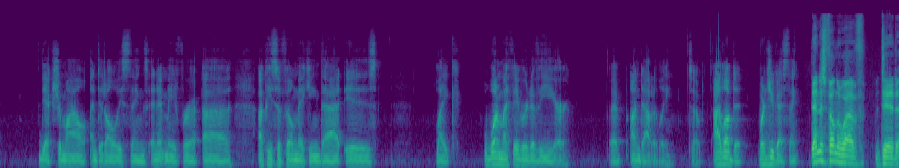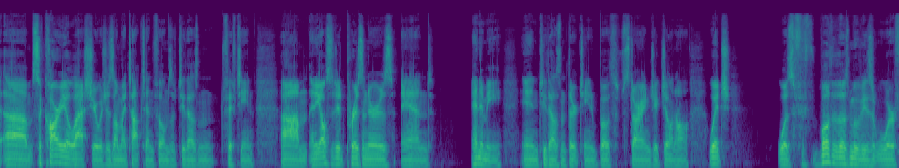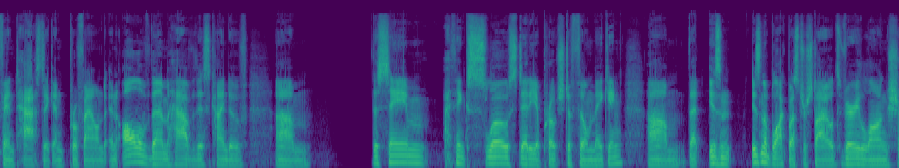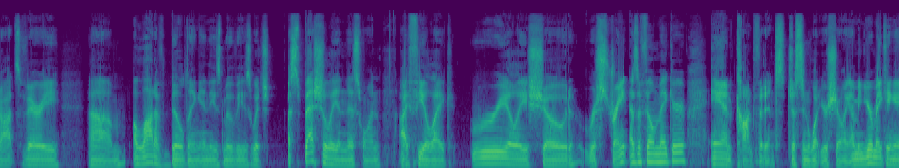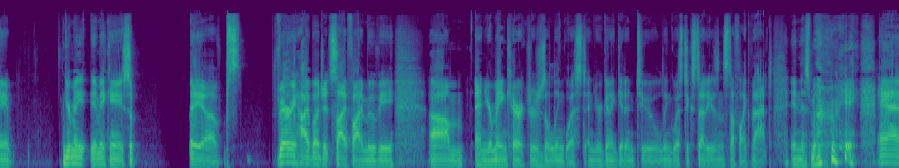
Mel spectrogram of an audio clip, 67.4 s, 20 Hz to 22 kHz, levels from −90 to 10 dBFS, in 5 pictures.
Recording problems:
garbled, watery; slightly; nothing above 15.5 kHz
abrupt cut into speech; at the end

